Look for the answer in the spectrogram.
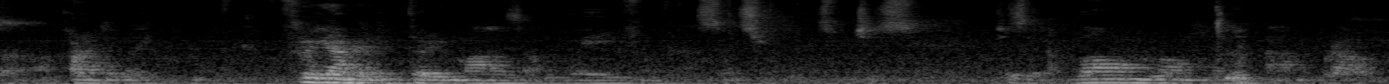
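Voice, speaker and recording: A man speaks up from the audience, pausing often to find his words. He sits well away from the mic in a strongly echoing hall. A clear hum of room noise runs beneath him. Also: medium pitch. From Tanzania. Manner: halting, searching for words with many fillers. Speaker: audience member. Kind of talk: spoken remarks at a panel discussion. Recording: very echoey hall from far off, noisy.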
